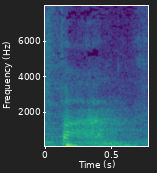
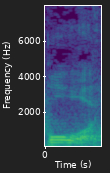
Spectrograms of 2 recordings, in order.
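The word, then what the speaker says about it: 蕃: That this character, the second character, is pronounced Fan and not Bo.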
